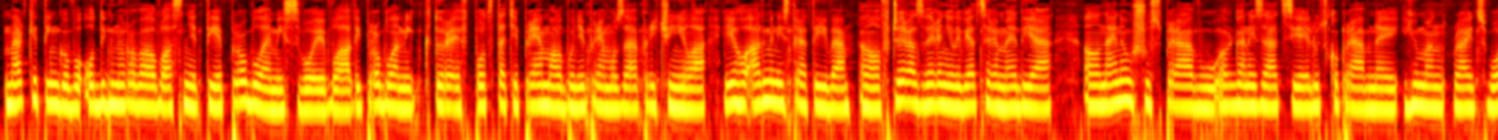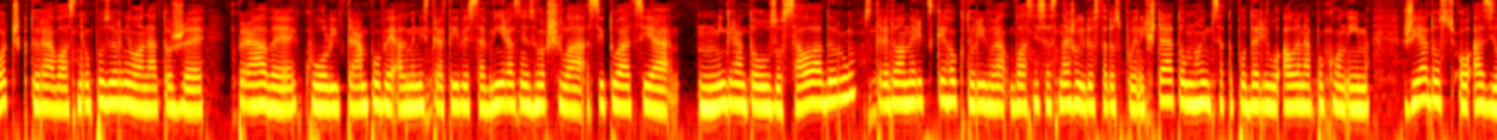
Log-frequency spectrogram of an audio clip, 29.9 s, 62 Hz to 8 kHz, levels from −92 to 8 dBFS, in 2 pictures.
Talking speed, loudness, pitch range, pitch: 130 wpm, -16 LUFS, 195-215 Hz, 205 Hz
